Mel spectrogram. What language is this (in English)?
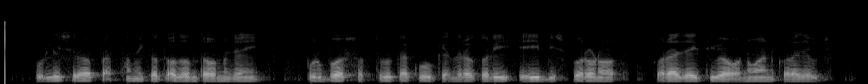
Odia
